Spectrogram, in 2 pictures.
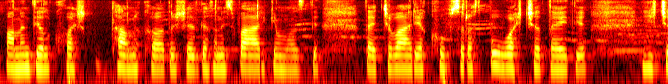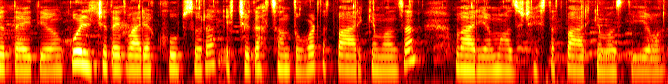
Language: Kashmiri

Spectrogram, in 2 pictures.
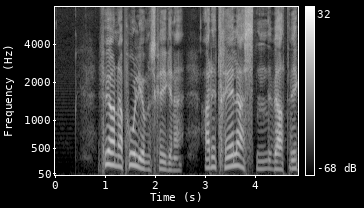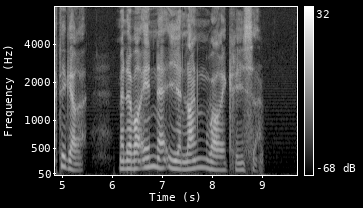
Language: Norwegian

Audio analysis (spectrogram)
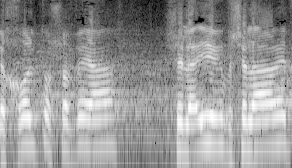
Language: Hebrew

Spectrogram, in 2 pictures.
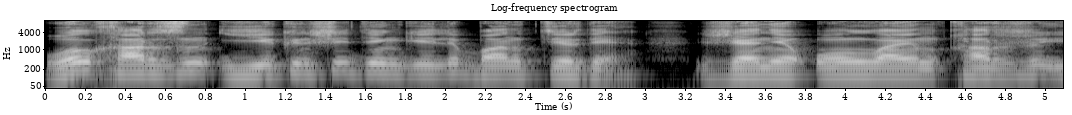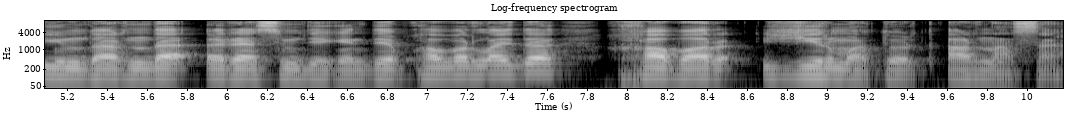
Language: Kazakh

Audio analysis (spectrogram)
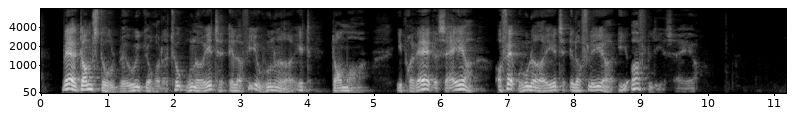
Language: Danish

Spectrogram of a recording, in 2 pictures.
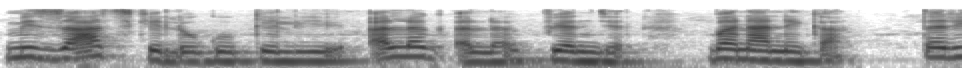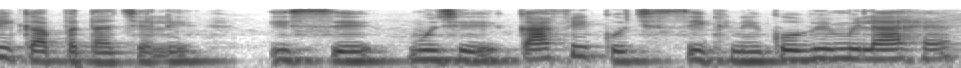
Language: Hindi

